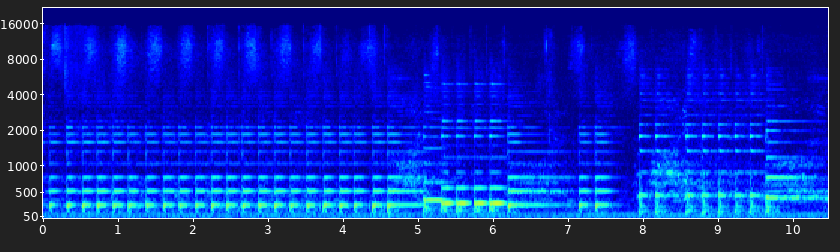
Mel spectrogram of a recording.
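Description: Piano playing the alto line of a choral arrangement. It repeats one note about four times a second, moves to a few held notes near the middle, then returns to quick repeated notes.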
